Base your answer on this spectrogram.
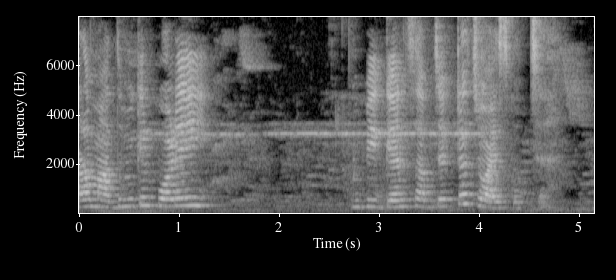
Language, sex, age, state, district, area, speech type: Bengali, female, 18-30, West Bengal, Dakshin Dinajpur, urban, spontaneous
